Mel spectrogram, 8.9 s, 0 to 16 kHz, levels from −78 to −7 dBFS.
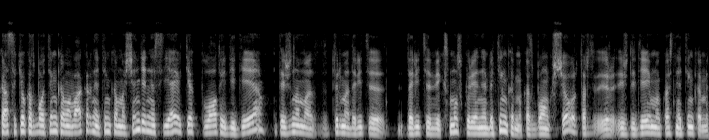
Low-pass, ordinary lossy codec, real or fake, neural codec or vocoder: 7.2 kHz; Opus, 24 kbps; real; none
